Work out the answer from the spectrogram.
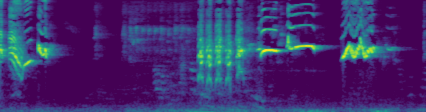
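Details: Oriental magpie-robin in lively song packed with rare fill-in phrases: a swooping whistle, then a loud burst of harsh rattling notes, sharp clear whistles and a wavering high phrase, with short pauses between.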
